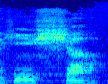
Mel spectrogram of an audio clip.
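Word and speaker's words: महिष: Mahisha. The S that looks like a backwards P with a line through it. Okay. Mahisha.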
